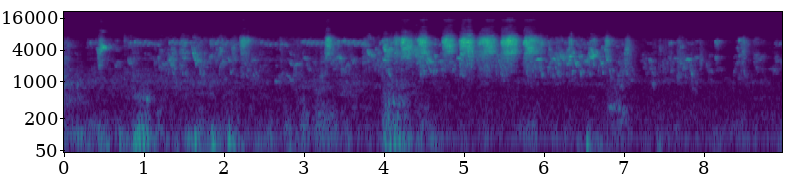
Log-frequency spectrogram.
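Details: Bird singing: a rapid high chatter of thin twittering notes, about four per second, swelling louder in the middle, with faint low rumbling in the background.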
